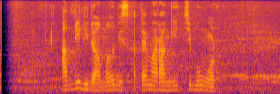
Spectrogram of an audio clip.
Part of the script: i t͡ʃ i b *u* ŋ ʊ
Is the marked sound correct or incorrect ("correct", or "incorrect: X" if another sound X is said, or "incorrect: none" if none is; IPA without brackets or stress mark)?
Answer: correct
